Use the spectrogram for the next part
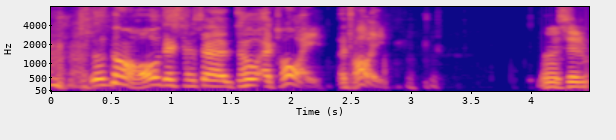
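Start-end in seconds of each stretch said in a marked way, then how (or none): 0.5-2.8 higher-pitched mock Chinese shopkeeper accent. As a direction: imitate the shop owner's Chinese accent. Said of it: "if you do an accent of a foreign person".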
